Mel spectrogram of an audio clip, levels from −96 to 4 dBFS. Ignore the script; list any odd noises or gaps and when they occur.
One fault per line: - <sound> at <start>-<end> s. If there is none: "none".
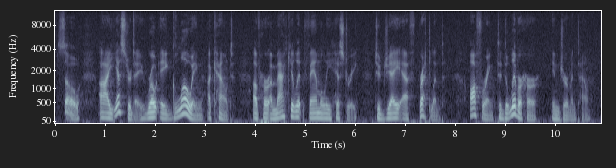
none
